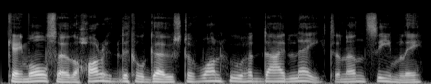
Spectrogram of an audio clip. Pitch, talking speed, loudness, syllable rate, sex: 130 Hz, 195 wpm, -18 LUFS, 4.8 syllables/s, male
